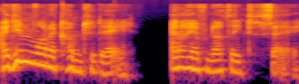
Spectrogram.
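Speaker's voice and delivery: solemn, serious, grave, matter-of-fact tone. Retelling what an old client said each week in therapy: imitating a client, serious and flat. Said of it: "with a very kind of serious, flat face".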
